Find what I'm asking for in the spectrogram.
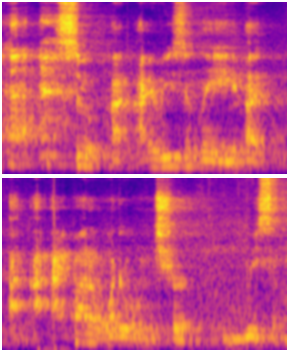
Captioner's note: laughter; voiceover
